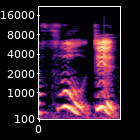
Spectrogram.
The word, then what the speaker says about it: 附近: 자, 근처는 이렇게 얘기하는데 후진. 후진. 후진. 후진. 후가 아니야. F 발음 넣어서 후진.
